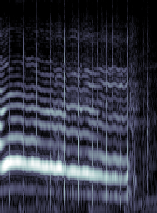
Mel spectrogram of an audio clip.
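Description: One long, high-pitched vocal cry held for about two seconds, slowly falling in pitch, with quick hand clapping running under it.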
